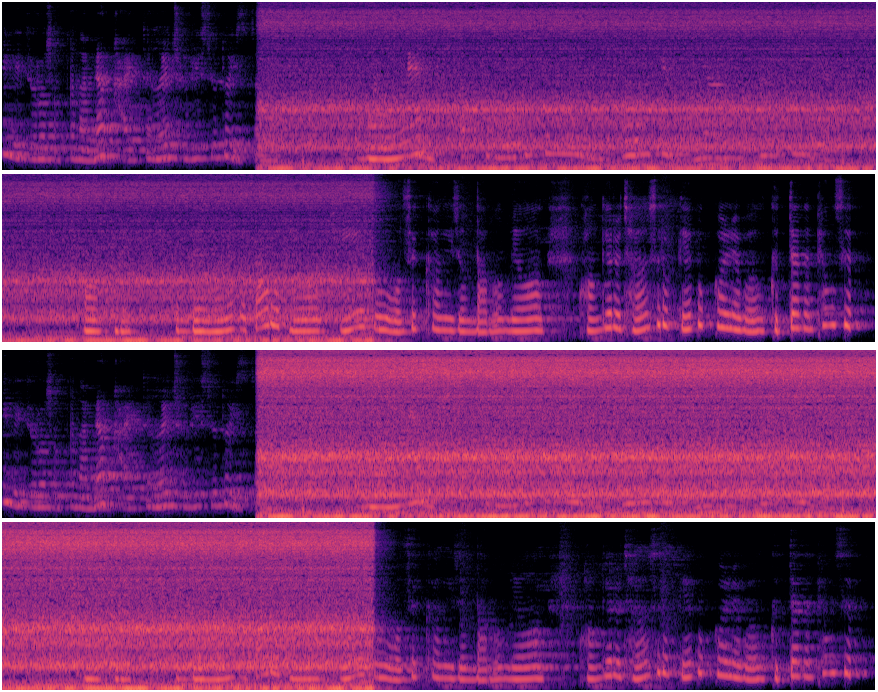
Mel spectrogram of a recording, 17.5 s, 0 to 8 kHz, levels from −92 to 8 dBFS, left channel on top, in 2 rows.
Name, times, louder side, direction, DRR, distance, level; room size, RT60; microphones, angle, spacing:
voice 1, 0.0-2.8 3.0-8.4, equal, 5° left, -2 dB, 2.3 m, -41 dB
sound 1, 2.5-12.5, right 11 dB, 65° right, 0.3 m, -24 dB
voice 2, 3.6-4.3 9.5-17.2, left 4 dB, 40° left, 10 dB, 0.3 m, -33 dB
sound 2, 12.6-15.5, equal, 20° right, 2.9 m, -58 dB
13.0 x 6.4 x 8.7 m, 1.3 s
head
